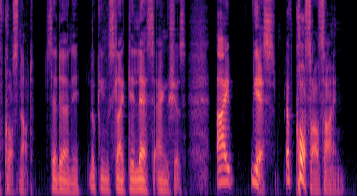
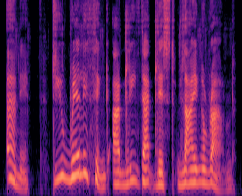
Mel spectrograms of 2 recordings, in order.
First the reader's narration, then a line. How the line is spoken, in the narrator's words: said Hermione testily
